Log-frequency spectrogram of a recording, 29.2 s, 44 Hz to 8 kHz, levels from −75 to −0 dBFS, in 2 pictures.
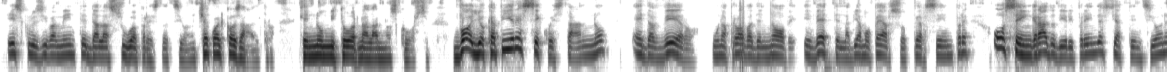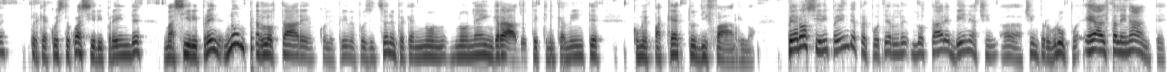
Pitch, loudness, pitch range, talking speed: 150 Hz, -21 LUFS, 140-180 Hz, 155 wpm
